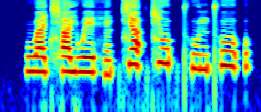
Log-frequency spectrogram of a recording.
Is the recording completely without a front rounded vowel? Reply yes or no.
yes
